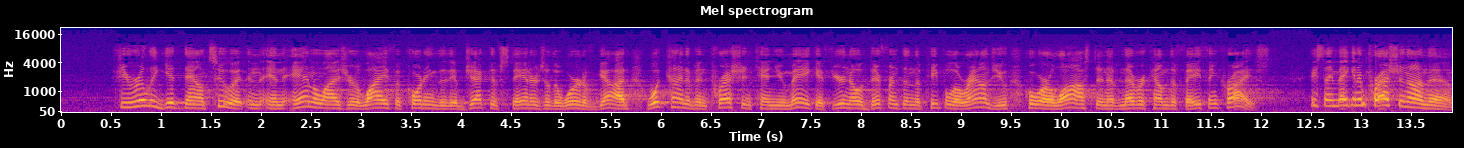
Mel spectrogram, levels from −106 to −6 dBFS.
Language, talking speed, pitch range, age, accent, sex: English, 240 wpm, 150-180 Hz, 50-69, American, male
